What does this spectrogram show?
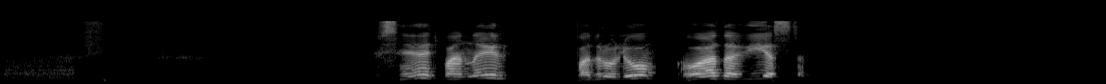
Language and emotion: Russian, neutral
